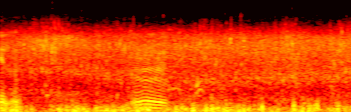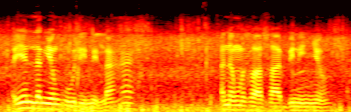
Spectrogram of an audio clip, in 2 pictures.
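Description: Waves wash steadily onto a shore outdoors.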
